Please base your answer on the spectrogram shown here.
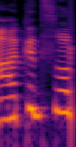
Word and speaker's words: Arkansas: And I feel like Arkansas not be pronounced as Kansas. I think they're coming, like etymology wise, they're coming from different places.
